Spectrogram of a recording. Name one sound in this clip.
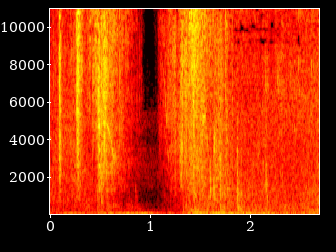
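A launch pad bursts with a loud whoosh.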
